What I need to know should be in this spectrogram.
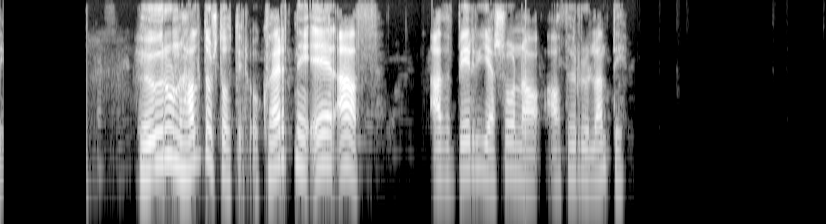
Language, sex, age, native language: Icelandic, male, 20-29, Icelandic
